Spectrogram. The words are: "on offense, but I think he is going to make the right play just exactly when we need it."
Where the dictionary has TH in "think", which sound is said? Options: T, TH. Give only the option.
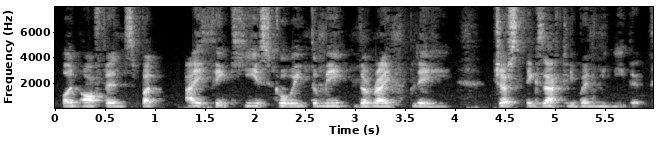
TH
